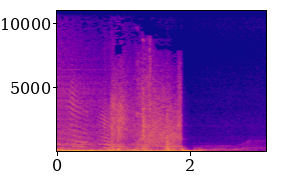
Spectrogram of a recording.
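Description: Loud electronic dance music plays, then cuts off abruptly.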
